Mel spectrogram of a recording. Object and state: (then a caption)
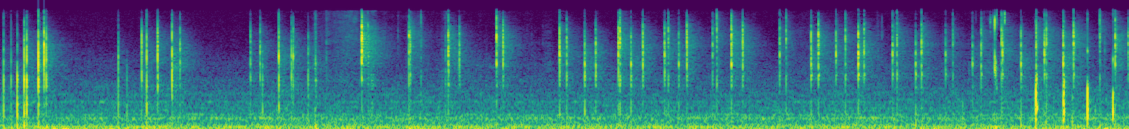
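Clear plastic phone case. A hollow clear plastic phone case with a pink ring, held in the hand, is tapped and scratched with long nails. Quick, dry, bright clicks and scrapes come in irregular clusters throughout, each dying away instantly with no ring. A steady low hum sits underneath.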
